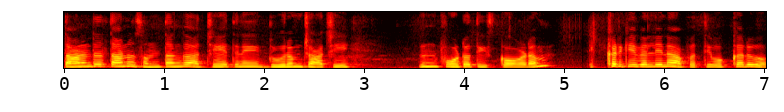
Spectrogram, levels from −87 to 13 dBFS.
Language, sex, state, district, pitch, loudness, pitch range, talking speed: Telugu, female, Andhra Pradesh, Anantapur, 255 Hz, -18 LUFS, 235-270 Hz, 95 wpm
